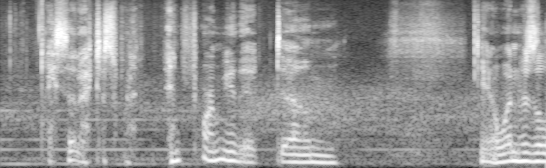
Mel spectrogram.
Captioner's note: voice quavering; hoarsely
